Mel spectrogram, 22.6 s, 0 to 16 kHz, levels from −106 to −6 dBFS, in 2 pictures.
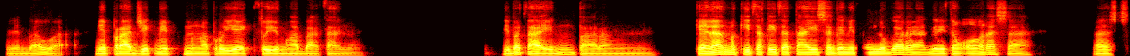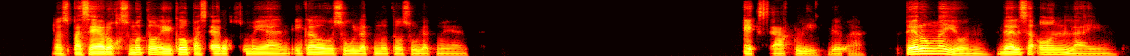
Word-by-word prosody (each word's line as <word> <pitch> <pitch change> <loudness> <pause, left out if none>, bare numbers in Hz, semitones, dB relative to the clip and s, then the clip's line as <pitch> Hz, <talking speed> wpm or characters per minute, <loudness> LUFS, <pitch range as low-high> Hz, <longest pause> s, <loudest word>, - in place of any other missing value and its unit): Halimbawa, 80 +3 -6 0.3
may 90 - +2
project 95 0 +2
may 95 0 0 0.2
mga 95 -1 -2
proyekto 90 -2 0
yung 90 -1 +1
mga 80 -1 -4
bata, 80 0 -6
'no? 75 -1 -15 1.4
Di - - -1
ba - - +2
tayo 85 -2 +3
nun 110 +1 -6
parang 85 -3 -5 0.8
kailangan 115 +7 +4
magkita-kita 110 -1 +2
tayo 110 +1 +1
sa 110 - +1
ganitong 105 0 0
lugar, 115 +3 +2
ah, 110 0 -2
ganitong 95 -2 -1
oras, 120 +5 -2
ah, 95 +2 -8 0.7
tapos 90 -1 -4 0.6
tapos 90 -1 -7
pa-xerox 105 0 +6 0.2
mo - - +3
'to, 120 -1 +2
ikaw 105 +2 +4
pa-xerox 95 0 0 0.2
mo 100 - -2
yan, 100 -3 -2
ikaw 110 +3 +1 0.2
sulat 95 -1 -2
mo 95 -1 -5
'to, 95 - -4
sulat 85 -2 -6
mo 80 - -9
yan. 80 -1 -14 2.8
Exactly, 85 -2 -5
di - - -7
ba? 70 0 -18 0.4
Pero 165 +2 +8
ngayon 95 - -1
dahil 105 +2 +3
sa - - -3
online, 90 -8 -4
95 Hz, 130 wpm, -22 LUFS, 85-105 Hz, 2.8 s, Pero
